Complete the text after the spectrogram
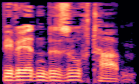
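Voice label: "besuchen", German, slow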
